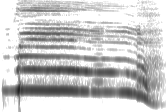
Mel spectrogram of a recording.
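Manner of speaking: a big high stretched-out roar; lion roar. A narrator's reading. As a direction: roar it out like a showy lion king. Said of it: "by how loud he could".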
